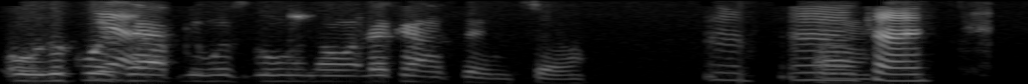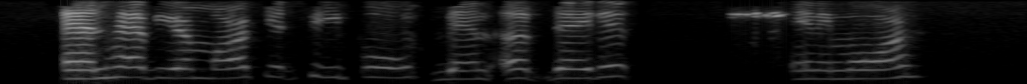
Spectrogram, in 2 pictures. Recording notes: TNTSuperfantastic Conference Call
